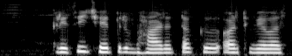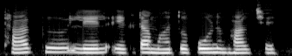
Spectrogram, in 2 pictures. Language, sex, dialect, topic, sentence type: Maithili, female, Southern/Standard, agriculture, statement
